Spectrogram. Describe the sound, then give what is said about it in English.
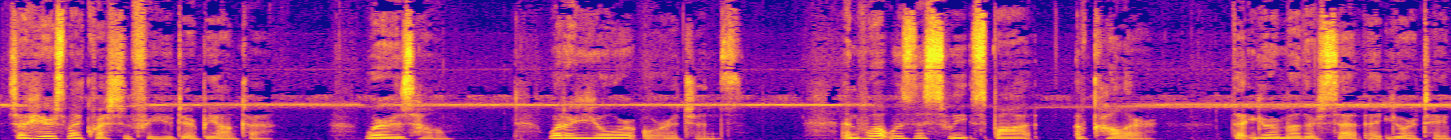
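August crickets from a childhood in Seattle chirp in a continuous high, thin trill that runs steadily beneath a person talking. “And this is the sound of my childhood, August crickets.”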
